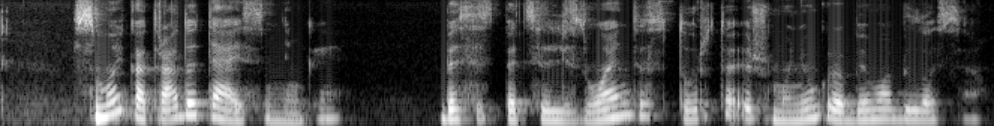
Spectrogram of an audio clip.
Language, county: Lithuanian, Utena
